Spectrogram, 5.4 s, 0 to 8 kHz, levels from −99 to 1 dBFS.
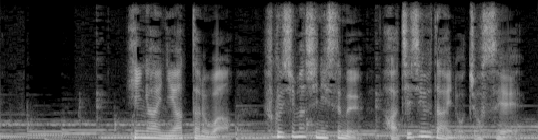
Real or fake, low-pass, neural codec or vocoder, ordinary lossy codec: real; none; none; none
